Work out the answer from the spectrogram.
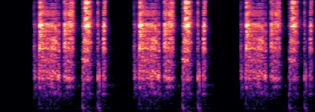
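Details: Three identical bursts of dry scratching and rasping, about one second apart, separated by silence; no animal voice is heard.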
